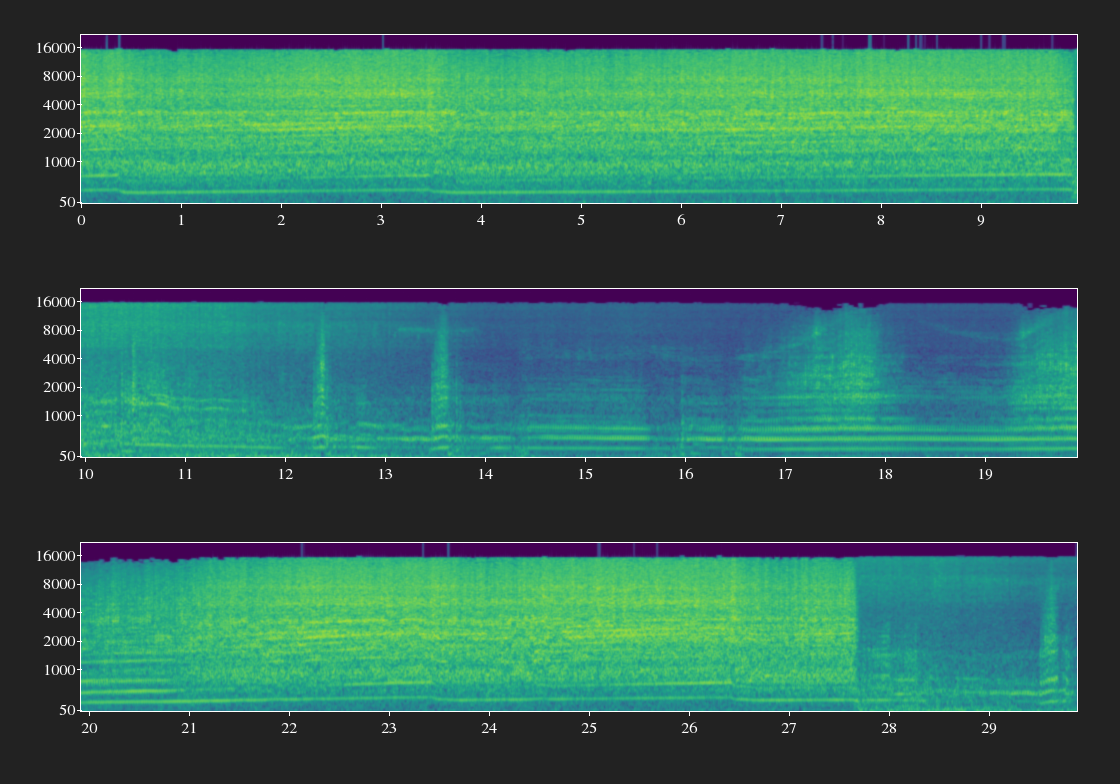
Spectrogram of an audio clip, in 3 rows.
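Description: Nissan GT-R's tuned twin-turbo V6 at full throttle, climbing in pitch with two quick upshifts, then backing off about ten seconds in and falling in pitch through downshifts for a corner. It then accelerates hard again through two more upshifts before lifting off near the end.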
